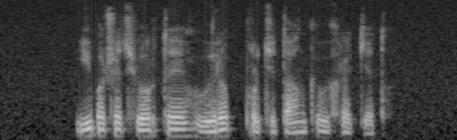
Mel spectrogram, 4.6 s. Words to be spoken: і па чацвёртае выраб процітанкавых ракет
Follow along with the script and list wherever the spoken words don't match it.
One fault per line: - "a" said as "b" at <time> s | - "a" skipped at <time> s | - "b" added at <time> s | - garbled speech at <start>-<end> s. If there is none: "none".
none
